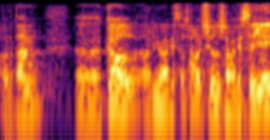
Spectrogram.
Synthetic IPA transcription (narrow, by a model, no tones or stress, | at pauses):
pəɾt̪an | kalˠəriβakɛst̪əsələksionsəməkɛst̪əʎe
